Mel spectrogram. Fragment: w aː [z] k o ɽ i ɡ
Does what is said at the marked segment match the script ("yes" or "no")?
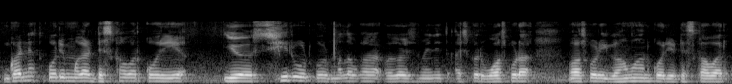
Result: no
